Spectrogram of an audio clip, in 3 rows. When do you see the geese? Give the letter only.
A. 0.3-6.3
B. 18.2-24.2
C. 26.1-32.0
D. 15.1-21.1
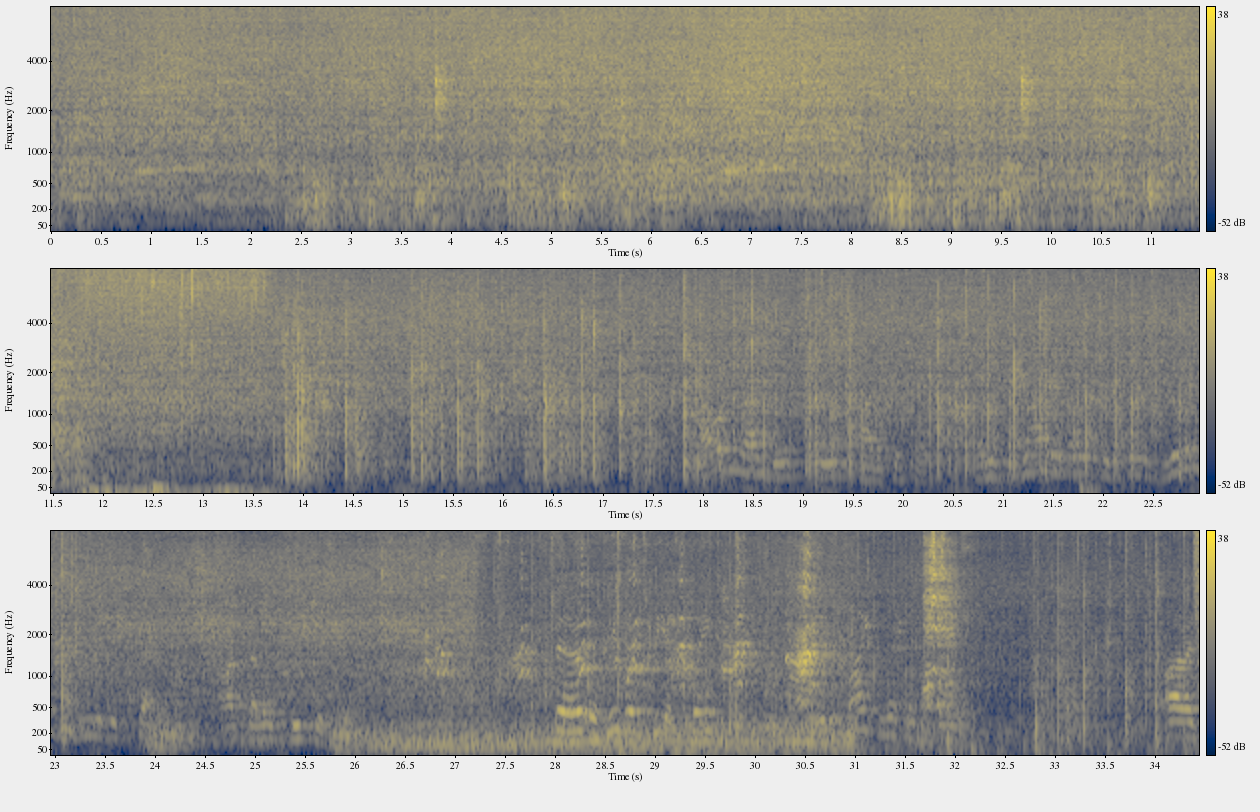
C.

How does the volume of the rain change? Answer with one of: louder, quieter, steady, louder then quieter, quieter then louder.
quieter.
